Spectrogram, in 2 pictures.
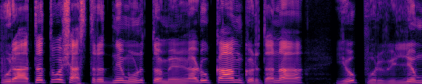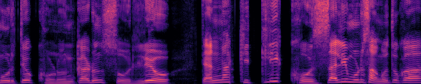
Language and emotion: Goan Konkani, happy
